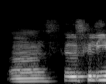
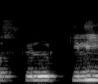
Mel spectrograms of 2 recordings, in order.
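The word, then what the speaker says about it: Sicily: करते हैं सकस और इसको सकली हम प्रोनाउंस नहीं करते इसको हम प्रोनाउंस करते हैं सिसिली ये यहां पे सी एस का काम करती है सिसिली ओके तो अब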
